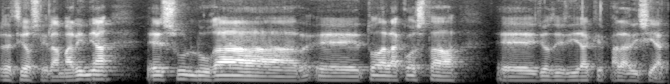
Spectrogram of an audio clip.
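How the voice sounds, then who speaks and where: Fairly low-pitched male voice with fairly even intonation and audible room echo. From Spain, Burgos (Castile). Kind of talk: interview conversation. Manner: halting, many fillers.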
